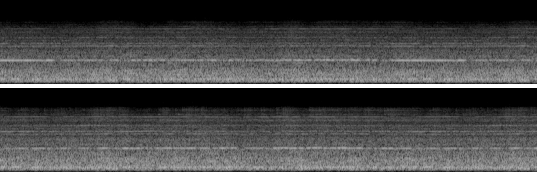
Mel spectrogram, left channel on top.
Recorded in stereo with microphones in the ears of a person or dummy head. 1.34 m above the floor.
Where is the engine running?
75° right (ahead or behind), 4 m.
